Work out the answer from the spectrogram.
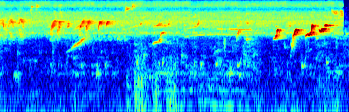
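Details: Jumbo parakeets in an aviary chirp and twitter: scattered rising squeaky notes and short warbles early on, building to a loud cluster of rapid sharp chirps near the end.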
